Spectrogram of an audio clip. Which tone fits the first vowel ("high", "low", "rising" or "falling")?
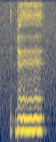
high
